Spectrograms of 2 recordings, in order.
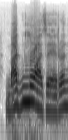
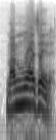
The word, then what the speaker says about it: mademoiselle: 그리고 지난번에 잠깐 소개했듯이 마드모아젤은 이제 발음을 세 가지로 할 수 있는데 이제 발음 규칙에 들어맞는 거는 첫 번째죠. 마드모아젤. 그리고 이제 일상생활에서 하다 보면 이 단어도 길고 발음도 기니까 약간 그 단어 내에서 그 자음 모음 사이에 변화가 오죠. 그래서 맘무아젤 혹은 만무아젤, 드 음이 사라지고 M이 한 번 더 나오거나 N이 나오거나 이런 식으로요.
